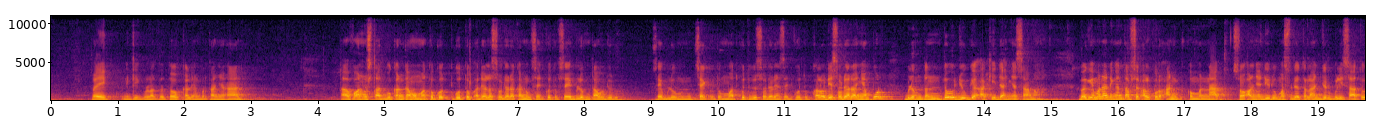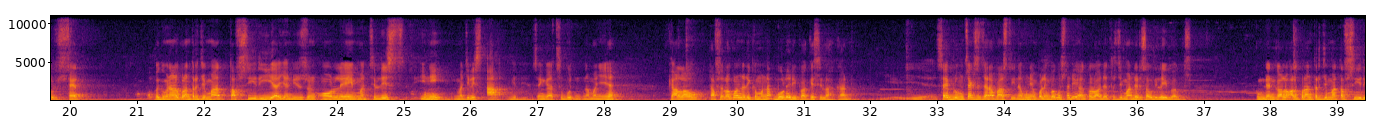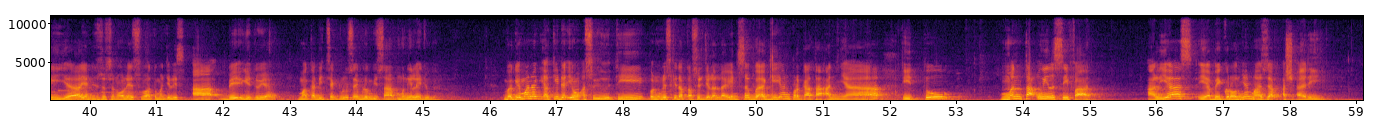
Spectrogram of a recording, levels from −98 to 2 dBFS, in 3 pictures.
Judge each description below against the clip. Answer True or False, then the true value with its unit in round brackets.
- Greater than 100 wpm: True (140 wpm)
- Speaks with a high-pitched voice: False (165 Hz)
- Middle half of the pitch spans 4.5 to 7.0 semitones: True (4.8 semitones)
